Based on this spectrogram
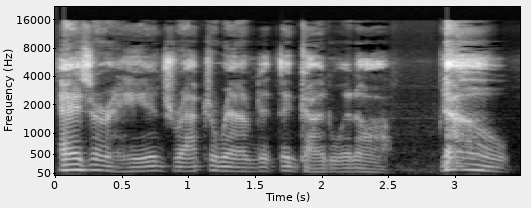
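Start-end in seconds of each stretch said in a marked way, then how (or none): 2.9-3.4 a loud, higher narrated scream. A narrator's reading. Melissa screams as the gun goes off, loud and high. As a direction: throw out a sharp scream of no. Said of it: "Her scream was so loud".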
